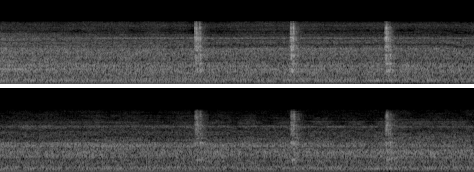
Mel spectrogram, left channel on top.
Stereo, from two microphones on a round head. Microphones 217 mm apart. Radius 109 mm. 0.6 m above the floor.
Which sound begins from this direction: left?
Ticking, at 1.9 s.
